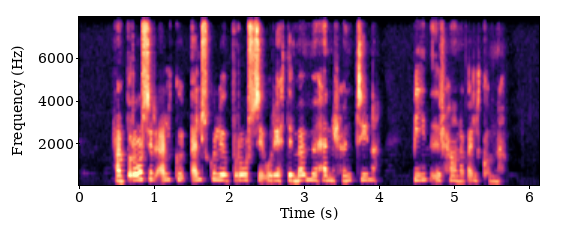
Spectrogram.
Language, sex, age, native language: Icelandic, female, 20-29, Icelandic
